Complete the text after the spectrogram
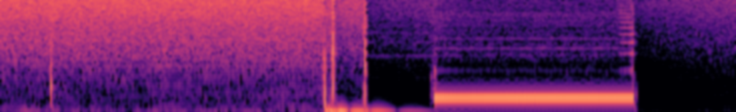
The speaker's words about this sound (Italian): E suona il telefono, suona, vediamo se risponde. Non risponde, non sento nulla, suona il telefono, niente. Riproviamo ancora.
